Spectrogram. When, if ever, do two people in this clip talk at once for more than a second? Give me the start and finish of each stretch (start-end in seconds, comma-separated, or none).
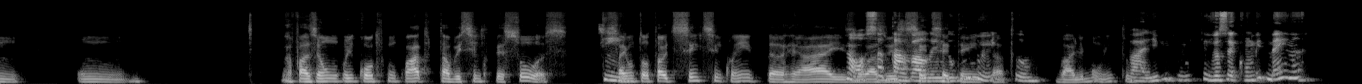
8.4-10.1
